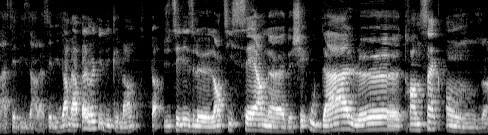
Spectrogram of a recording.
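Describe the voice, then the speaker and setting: A man telling a story in a casual chatty way while doing his makeup, acting out dialogue with big jumps in his voice. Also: echoey room. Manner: animated, re-enacts dialogue with big pitch jumps. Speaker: beauty vlogger.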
